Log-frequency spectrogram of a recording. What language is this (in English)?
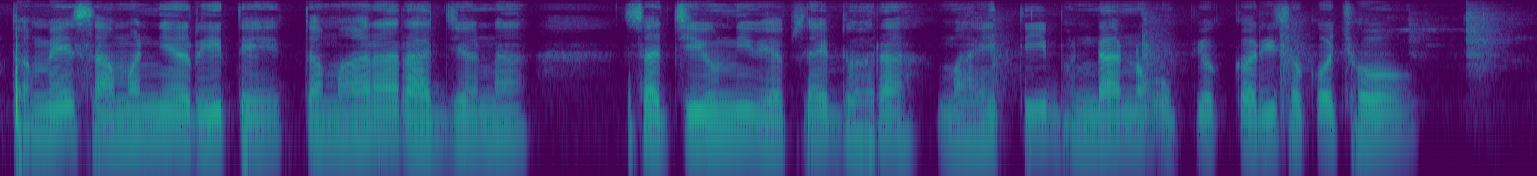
Gujarati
